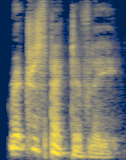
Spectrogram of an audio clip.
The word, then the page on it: retrospectively: British English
